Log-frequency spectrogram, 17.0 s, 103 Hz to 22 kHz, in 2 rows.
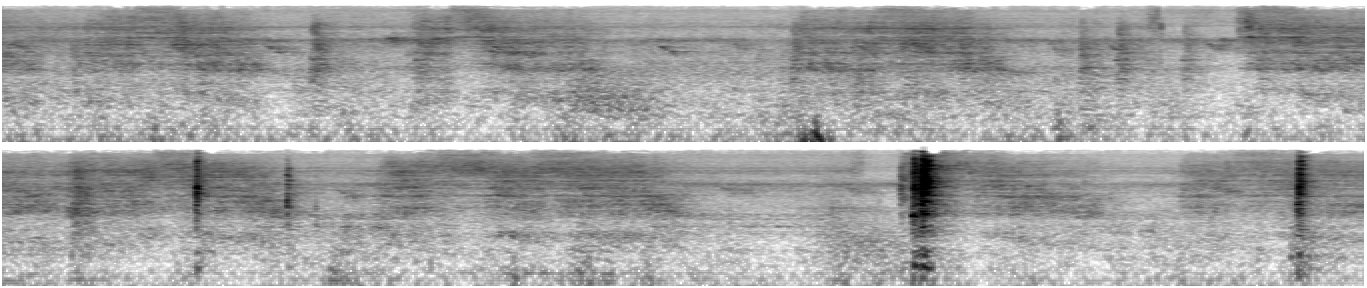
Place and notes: Halenfeld, Buchet, Deutschland - Kuhstall 3 / Cowshed 3
Eine Kuh säuft aus dem Wasserspender, Fressgitter klappern, Schwalben zwitschern.
A cow is drinking from the water dispenser, feed fences rattle, chirping swallows.
Buchet, Germany, Germany, 6 July, 13:20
